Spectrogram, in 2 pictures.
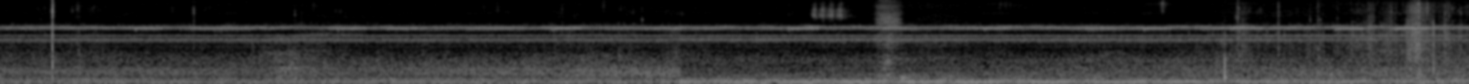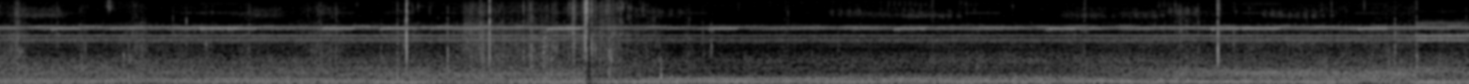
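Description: A steady high chorus of night insects, crickets among them, with footsteps moving through leaf litter and undergrowth and a few sharp snaps.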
